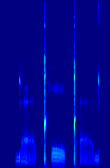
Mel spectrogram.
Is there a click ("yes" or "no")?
yes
